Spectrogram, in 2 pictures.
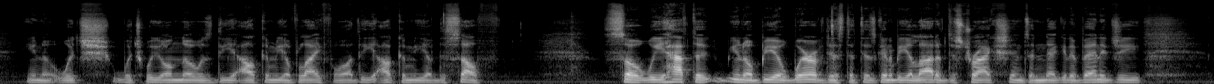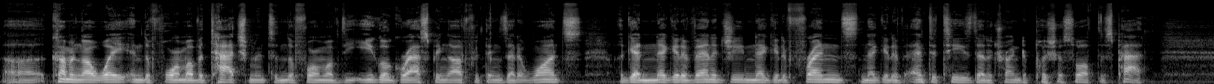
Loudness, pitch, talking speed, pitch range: -24 LUFS, 100 Hz, 195 wpm, 95-110 Hz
